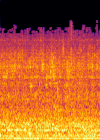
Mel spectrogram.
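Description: Quiet, steady hiss of running water with a low hum underneath, unchanging throughout.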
